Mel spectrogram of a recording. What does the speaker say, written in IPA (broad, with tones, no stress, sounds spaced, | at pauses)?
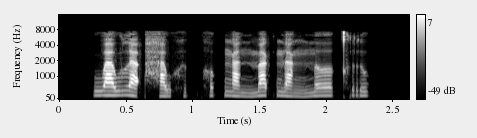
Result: w a˦˥ w l a˨˩ ʔ h a˨˩ w h ɯ˨˩ k̚ h o˦˥ k̚ ŋ a˨˩ n m a˥˩ k̚ n a˨˩ ŋ n ɤː˥˩ kʰ r u˥˩ k̚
